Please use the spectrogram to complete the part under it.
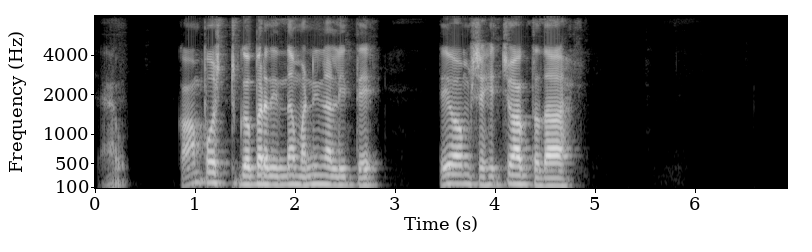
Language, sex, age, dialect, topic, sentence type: Kannada, male, 36-40, Coastal/Dakshin, agriculture, question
